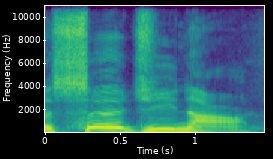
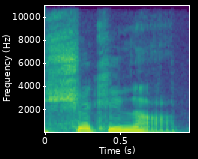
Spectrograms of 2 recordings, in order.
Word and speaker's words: Shekinah: I was using the Chinese pronunciation. It's called the Shekinah.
